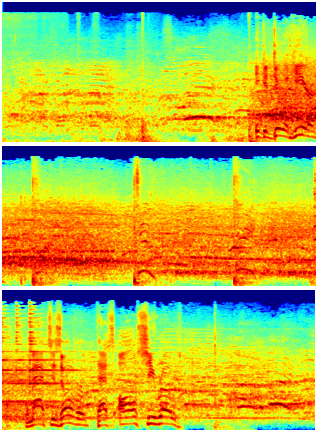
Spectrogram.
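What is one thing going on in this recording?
A large crowd cheers and roars.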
